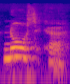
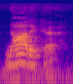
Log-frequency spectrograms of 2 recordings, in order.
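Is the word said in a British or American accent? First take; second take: British; American. First: It is said in a British accent. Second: It is said in an American accent.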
